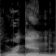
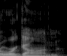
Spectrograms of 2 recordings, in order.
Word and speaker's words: Oregon: portland oregon business actually i mispronounced that it's oregon you know if you're going out there it's oregon not oregon okay they will tell you but i went out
